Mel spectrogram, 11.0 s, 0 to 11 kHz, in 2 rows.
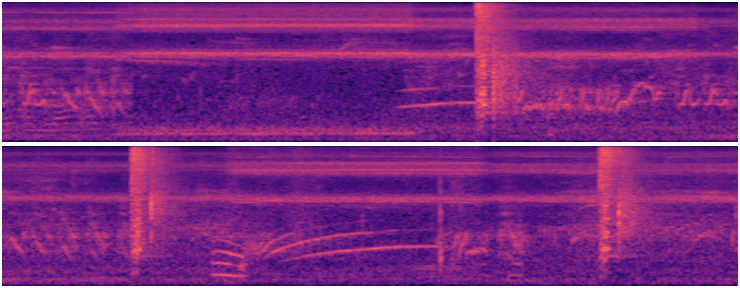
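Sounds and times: high insect drone: 0:00.0 - 0:11.0
whistled bird calls: 0:01.6 - 0:08.7
air rifle shots: 0:03.5 - 0:03.9, 0:06.5 - 0:06.9, 0:10.0 - 0:10.4.

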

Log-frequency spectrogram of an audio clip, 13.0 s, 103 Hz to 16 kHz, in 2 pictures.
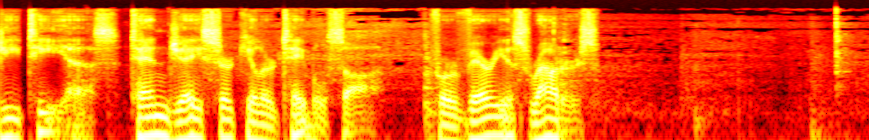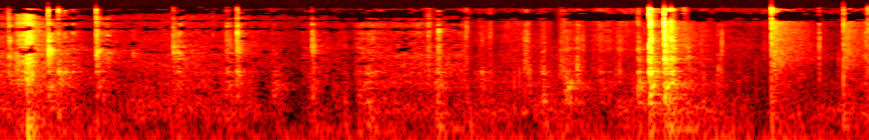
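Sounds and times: metal parts clicking and knocking: 0:06.2 - 0:12.0.

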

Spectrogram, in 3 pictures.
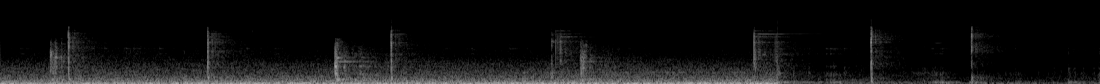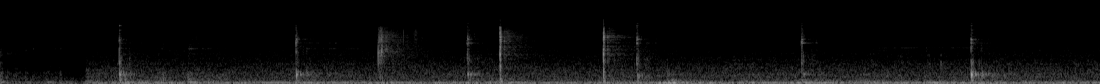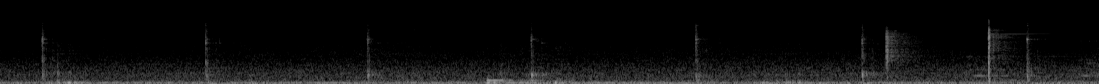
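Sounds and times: low steady rumble: 0:00.0 - 0:07.8, 0:11.9 - 0:32.9.

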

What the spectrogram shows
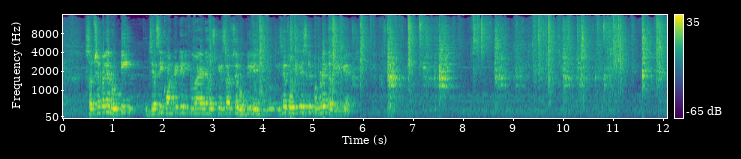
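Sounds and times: dry bread cracking: 0:02.6 - 0:12.0.

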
